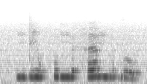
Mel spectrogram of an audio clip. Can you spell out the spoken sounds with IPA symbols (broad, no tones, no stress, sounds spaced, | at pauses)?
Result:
n d i w k͡p u ŋ͡m ʏ h ɜ m b u ɡ u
